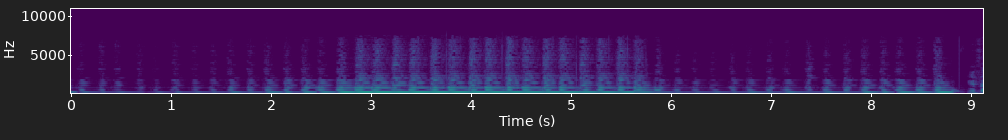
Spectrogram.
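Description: Violin spiccato on the open D string, rapid bouncing bow strokes on a single steady pitch, swelling from soft to loud and back to soft, played close and alone.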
